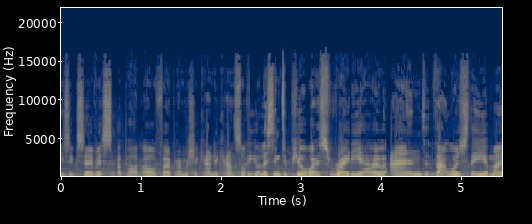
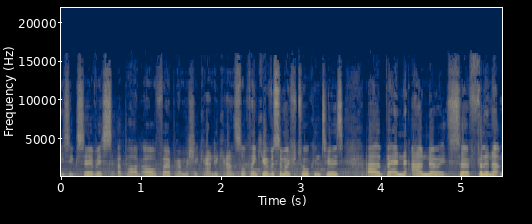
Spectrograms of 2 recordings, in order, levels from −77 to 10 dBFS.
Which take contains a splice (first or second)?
first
